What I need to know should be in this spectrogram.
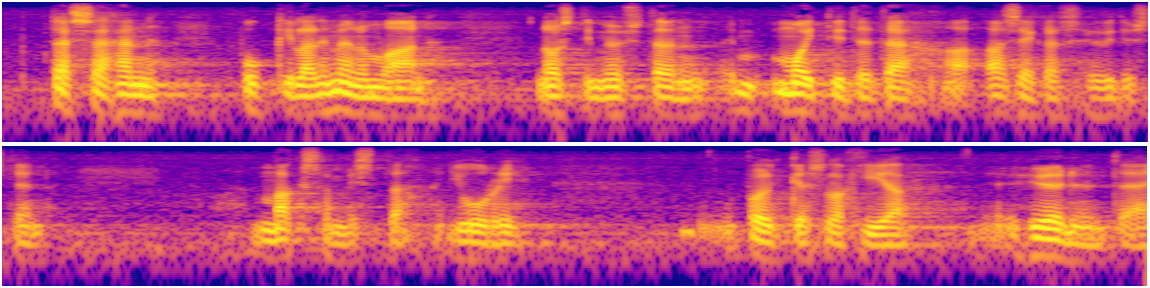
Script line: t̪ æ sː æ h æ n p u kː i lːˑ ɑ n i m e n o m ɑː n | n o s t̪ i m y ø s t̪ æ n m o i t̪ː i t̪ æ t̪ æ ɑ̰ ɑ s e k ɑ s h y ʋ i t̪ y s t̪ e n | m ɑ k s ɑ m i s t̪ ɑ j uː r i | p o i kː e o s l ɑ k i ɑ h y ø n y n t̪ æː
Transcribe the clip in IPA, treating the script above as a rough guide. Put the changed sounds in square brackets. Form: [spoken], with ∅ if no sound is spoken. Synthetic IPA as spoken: t̪ æ sː æ h æ n p u kː i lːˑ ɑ n i m e n o m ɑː n | n o s t̪ i m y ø s t̪ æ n m o i t̪ː i t̪ æ t̪ æ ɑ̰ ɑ s e k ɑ s h y ʋ i t̪ y s t̪ e n | m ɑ k s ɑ m i s t̪ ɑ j uː r i | p o i kː e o s l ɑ k i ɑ h y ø n y n t̪ æː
